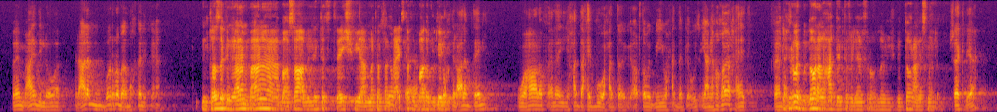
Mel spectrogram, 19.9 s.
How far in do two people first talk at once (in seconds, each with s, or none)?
7.5 s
